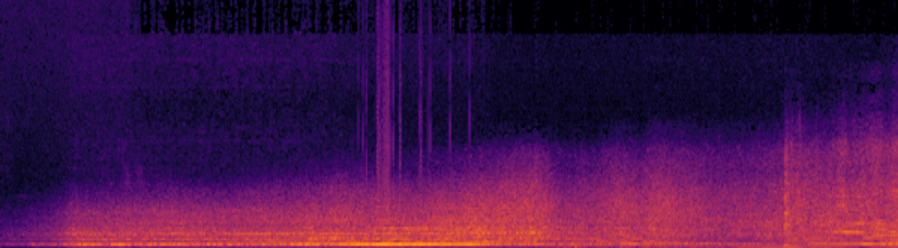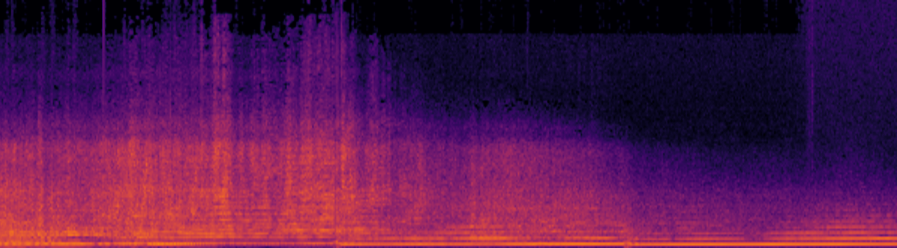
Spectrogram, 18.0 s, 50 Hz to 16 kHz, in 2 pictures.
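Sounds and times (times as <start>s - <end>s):
car engine accelerating and shifting gears: 0.2s - 17.9s.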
